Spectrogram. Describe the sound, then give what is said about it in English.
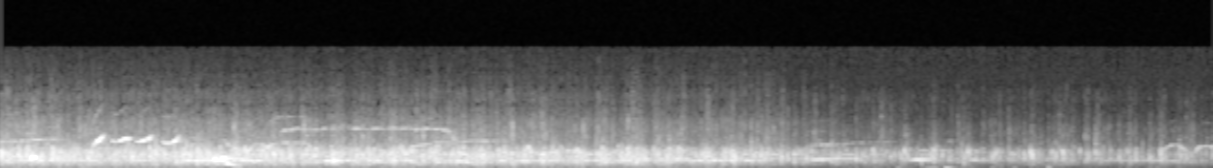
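An audience applauds performers steadily, dense clapping that holds at a fairly even level for several seconds before thinning slightly toward the end, with a few faint voices mixed in. “Let's just have one more little round of applause for these folks.”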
